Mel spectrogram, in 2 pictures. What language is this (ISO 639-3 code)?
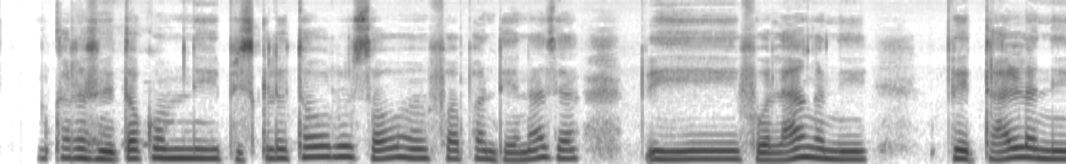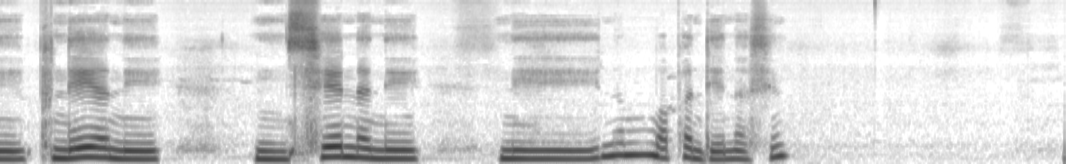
bzc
